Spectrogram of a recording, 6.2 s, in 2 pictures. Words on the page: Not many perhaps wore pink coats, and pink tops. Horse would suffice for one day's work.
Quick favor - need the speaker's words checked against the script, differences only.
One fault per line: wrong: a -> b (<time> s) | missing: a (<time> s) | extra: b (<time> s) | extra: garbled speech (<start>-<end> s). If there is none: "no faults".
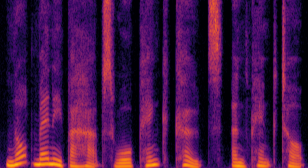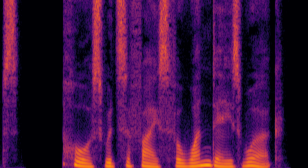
no faults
